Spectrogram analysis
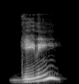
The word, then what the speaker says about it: Guinea: the tropical rainforest of why I keep messing up this word it's guinea Yes, sir.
